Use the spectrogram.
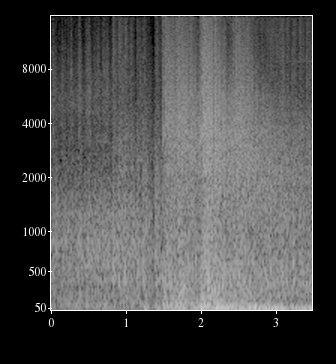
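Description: Gunfire crackles in the World in Conflict video game, a dense, continuous barrage of distant shots and artillery rumble that grows louder and heavier halfway through.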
